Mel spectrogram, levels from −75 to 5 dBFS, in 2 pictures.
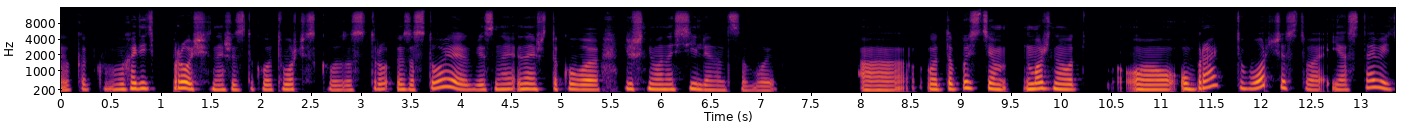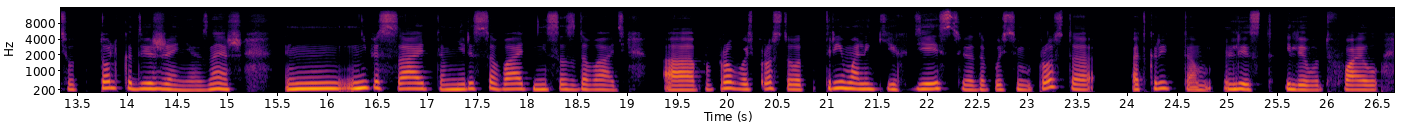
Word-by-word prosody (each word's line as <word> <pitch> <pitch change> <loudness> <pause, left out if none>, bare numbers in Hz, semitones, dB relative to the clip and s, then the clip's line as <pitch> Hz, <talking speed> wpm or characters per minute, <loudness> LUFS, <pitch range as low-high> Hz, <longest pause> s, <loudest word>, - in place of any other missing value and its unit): Как 215 -2 -6
выходить 235 +3 +2
проще, 260 -4 +5
знаешь, 205 -3 -1
из 195 -2 -3
такого 210 -3 -4
творческого 210 -2 -4
застро 205 +4 -4
застоя 220 +4 +2
без, 205 +1 -3
знае 225 0 +1
знаешь, 225 -1 +2
такого 210 -3 +1 0.2
лишнего 225 -1 +1
насилия 215 -1 0
над 185 -1 -6
собой. 175 -1 -7 0.8
А, 185 -1 0 0.2
вот, 215 -2 +2
допустим, 240 0 +2
можно, 240 0 +4
вот, 215 0 +1 0.4
э, 205 -1 +3
убрать 265 - +3
творчество 260 - 0
и - - -6
оставить 240 +3 -1
вот 210 -2 -5 0.2
только 265 -1 +1
движение. 215 -6 0
Знаешь, 220 +2 0 0.4
нь - - 0
нь 245 +2 +6
не 275 - +7
писать 240 -3 0
там, 210 0 -1
не 215 - +3
рисовать, 230 -1 -1
не 210 -1 +1
создавать, 205 -3 -4 0.4
а 190 0 +2
попробовать 220 0 -1
просто 240 -2 -3
вот 200 0 -1 0.2
три 260 +1 +2
маленьких 225 -4 0
действия. 225 -2 0
Допустим, 200 0 -6
просто 255 -7 -2 0.4
открыть 250 +4 -3
там 100 - -5
лист 220 -3 0
или 210 -3 +1
вот 190 +1 -5
файл, 195 -1 -1
220 Hz, 125 wpm, -22 LUFS, 205-240 Hz, 0.8 s, не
